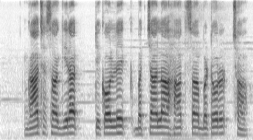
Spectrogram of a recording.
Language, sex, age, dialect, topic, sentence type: Magahi, female, 56-60, Northeastern/Surjapuri, agriculture, statement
